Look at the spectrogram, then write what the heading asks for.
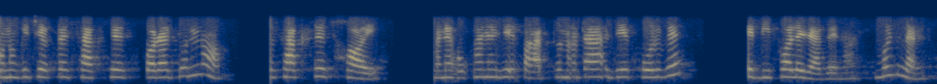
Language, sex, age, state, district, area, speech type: Bengali, female, 60+, West Bengal, Purba Medinipur, rural, conversation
